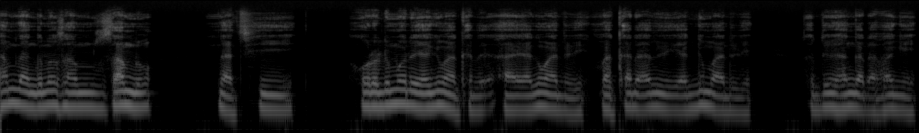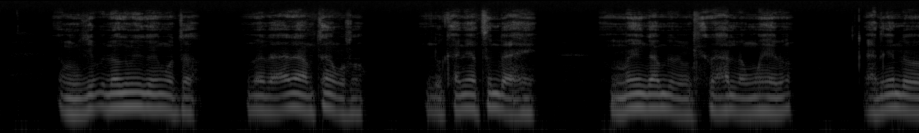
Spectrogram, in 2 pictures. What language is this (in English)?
Afade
